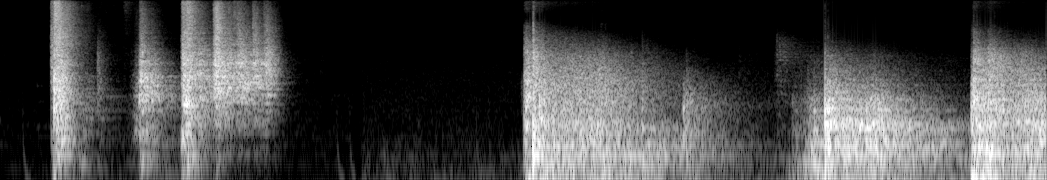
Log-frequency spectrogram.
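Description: A homemade coilgun fires a pointy projectile: several abrupt, sharp cracks and bangs, each ringing briefly before cutting off, separated by short pauses and a few seconds of near silence.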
